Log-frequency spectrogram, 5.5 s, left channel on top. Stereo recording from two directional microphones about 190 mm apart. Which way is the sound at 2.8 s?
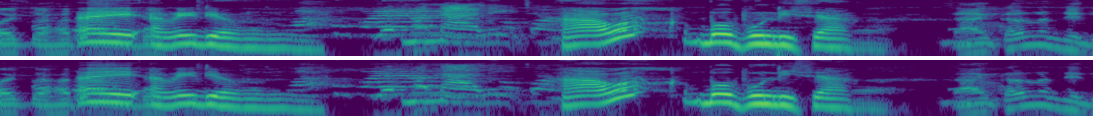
5° left (ahead or behind).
